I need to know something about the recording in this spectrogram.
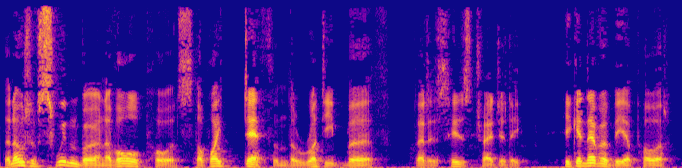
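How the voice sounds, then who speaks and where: A man's voice: a bass voice, sing-song, moderate pace, muffled recording, pitched below the performer's own voice, heavily acted. A man voicing a boisterous, mocking young man with theatrical delivery.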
